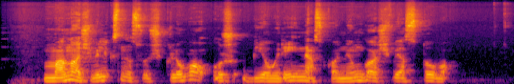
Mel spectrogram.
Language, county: Lithuanian, Šiauliai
